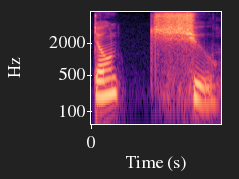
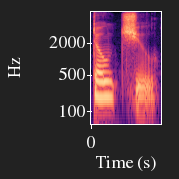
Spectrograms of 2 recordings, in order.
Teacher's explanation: the t and the y next to each other make a cha because don't chew your tongue's up for the t don't you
